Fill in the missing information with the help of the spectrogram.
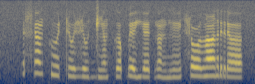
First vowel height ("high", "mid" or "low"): low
